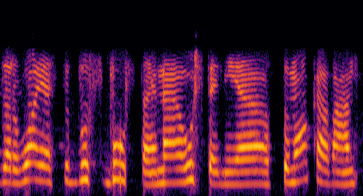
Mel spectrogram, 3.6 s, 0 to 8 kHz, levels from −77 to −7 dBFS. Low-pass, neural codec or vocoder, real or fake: 7.2 kHz; none; real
